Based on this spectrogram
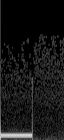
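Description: A telephone busy signal after a disconnected call: one steady, fairly low tone sounds alone for about half a second, then cuts off abruptly to quiet line hiss.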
